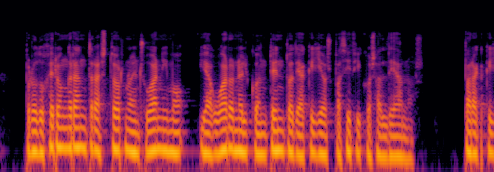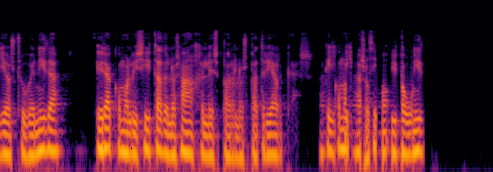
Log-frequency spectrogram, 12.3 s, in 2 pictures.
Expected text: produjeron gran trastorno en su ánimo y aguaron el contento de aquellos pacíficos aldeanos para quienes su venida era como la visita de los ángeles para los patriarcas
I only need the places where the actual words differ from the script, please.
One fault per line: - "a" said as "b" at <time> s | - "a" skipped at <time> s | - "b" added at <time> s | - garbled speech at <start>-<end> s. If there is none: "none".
- "quienes" said as "aquellos" at 6.0 s
- "la" skipped at 7.8 s
- garbled speech at 10.2-11.5 s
